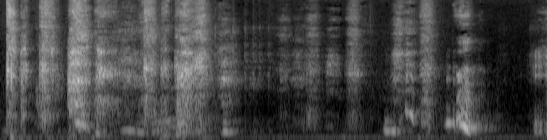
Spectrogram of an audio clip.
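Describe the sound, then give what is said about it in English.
A person imitates a quick, breathy panting pattern, a rapid burst of huffs followed by a pause and a few more uneven panting breaths, fairly loud. “It was, but I realized in like the middle of it, I do this weird like breathing pattern.”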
